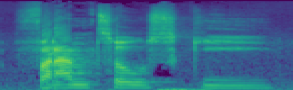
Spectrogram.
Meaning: French
- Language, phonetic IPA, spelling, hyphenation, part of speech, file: Czech, [ˈfrant͡sou̯skiː], francouzský, fran‧couz‧ský, adjective, Cs-francouzský.ogg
